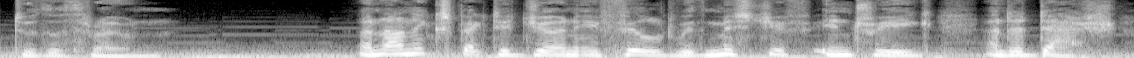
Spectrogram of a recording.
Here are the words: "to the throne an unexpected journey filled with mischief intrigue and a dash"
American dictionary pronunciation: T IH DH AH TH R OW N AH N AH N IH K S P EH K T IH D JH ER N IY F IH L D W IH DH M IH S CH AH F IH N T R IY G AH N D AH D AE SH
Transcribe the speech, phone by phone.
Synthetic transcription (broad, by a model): T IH DH AH TH R OW N AH N AH N IH K S P EH K T IH D JH ER N IY F IH L D W IH DH M IH S CH AH F IH N T R IY G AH N AH D AE SH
